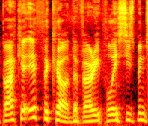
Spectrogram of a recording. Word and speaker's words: Ithaca: can imagine, they're getting a bit impatient after Ithaca. It's pronounced Ithaca.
